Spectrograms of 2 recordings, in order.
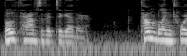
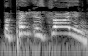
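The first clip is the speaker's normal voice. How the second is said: much higher, louder, slower moan; 11 semitones higher, 6 dB louder, slower than usual. A narrator's reading. Centipede moans as the paint dries, high and slow. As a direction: moan in self-pity. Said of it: "he moaned".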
